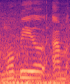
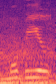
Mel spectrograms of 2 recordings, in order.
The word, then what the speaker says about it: Mobile: And we are in We are in Mobile, Alabama. Mobile, Alabama. So Mobile is spelled like mobile, M-O-B-I-L-E. So that's how they say it here.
